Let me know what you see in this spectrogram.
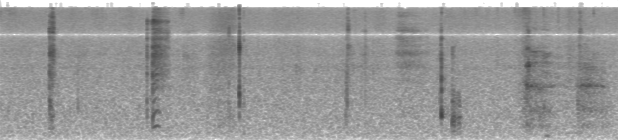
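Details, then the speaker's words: Baby with hiccups, and some gas: soft, brief, sharp hiccup catches repeating every second or so in a quiet room. "I got the hiccups now. Yeah. What are you doing, Got the little hiccups man? and some gas."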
